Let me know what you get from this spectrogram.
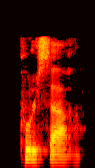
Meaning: a black grape variety form Jura
- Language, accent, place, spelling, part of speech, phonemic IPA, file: French, France, Lyon, poulsard, noun, /pul.saʁ/, LL-Q150 (fra)-poulsard.wav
